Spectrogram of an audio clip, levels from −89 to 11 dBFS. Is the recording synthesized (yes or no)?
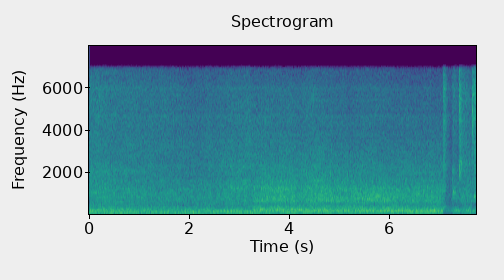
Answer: yes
